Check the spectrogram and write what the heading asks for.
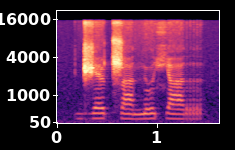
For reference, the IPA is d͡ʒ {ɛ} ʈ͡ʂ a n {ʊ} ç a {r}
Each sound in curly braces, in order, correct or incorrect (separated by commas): correct, correct, correct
